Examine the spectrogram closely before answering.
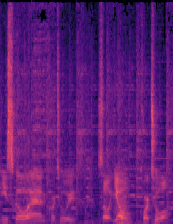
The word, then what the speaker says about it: Courtois: So, yo, Courtois, right?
